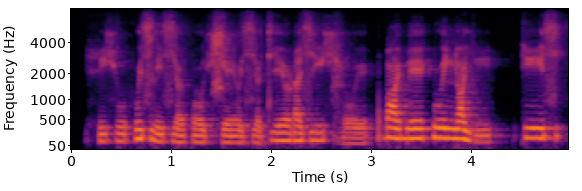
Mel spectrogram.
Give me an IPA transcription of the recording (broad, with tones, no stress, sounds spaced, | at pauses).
h i˩ ç u˩ h u˥ sʲ l i˩ sʲ ɒ˩ ʊ̯ p oː˩ ç ɕ eː˩ ʊ̯ sʲ ɒ˩ tʲ eː˥ ʊ̯ ɽ æ˥ sʲ iː˥ ç ɮ o˩ ɪ̯ | ɓ ɒ˥ ɪ̯ b eː˥ k͡p u˥ ɪ̯ ɲ ɒ˥ j i˩ | k iː˥ sʲ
